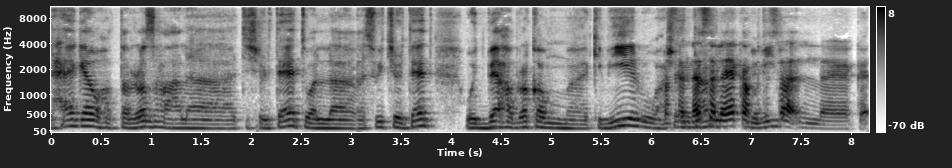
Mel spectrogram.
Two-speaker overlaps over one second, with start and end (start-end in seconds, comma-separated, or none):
6.1-7.5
